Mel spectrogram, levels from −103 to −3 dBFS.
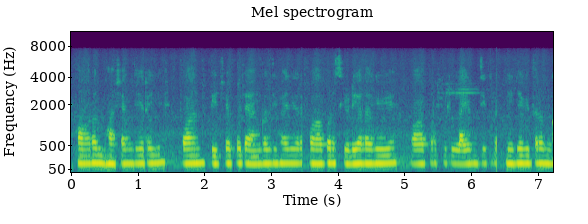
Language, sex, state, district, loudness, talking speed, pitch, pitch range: Hindi, male, Chhattisgarh, Jashpur, -16 LUFS, 230 wpm, 140 Hz, 135-140 Hz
